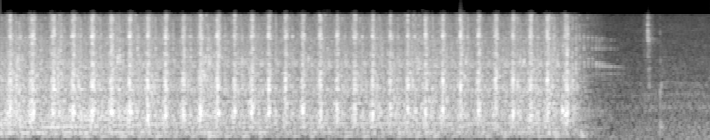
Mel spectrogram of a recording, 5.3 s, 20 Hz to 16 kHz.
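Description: A Singer 401A sewing machine runs a two-needle, four-thread stitch at about 20 stitches per inch, a fast, even mechanical chatter of rapid regular beats close up, then it stops abruptly and leaves a near-silent tail with one small click.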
